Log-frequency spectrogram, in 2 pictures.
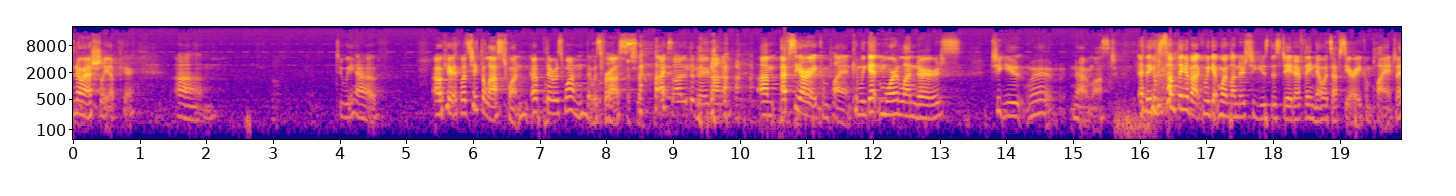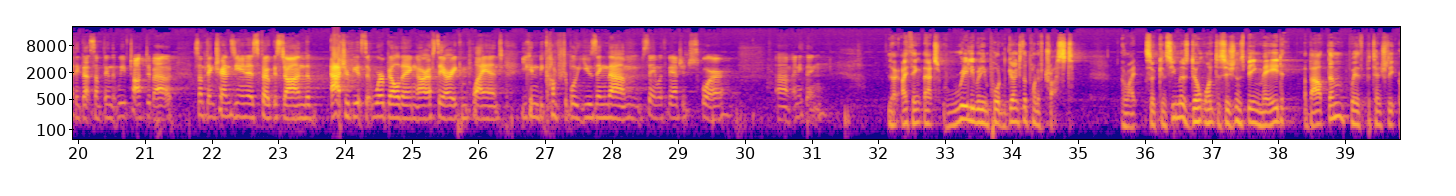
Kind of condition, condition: setting, live audience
